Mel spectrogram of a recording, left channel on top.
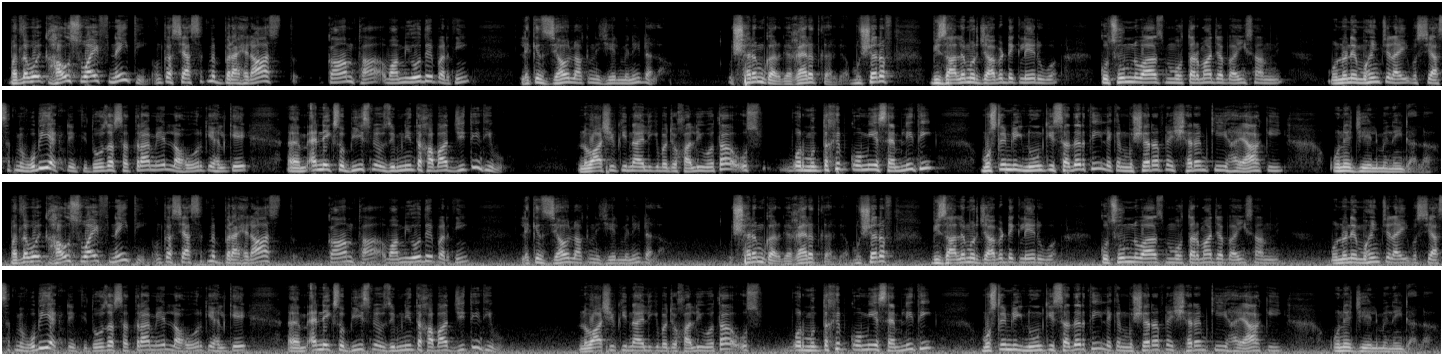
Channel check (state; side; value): noise; right; rumble, 11 dB below the sound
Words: مطلب وہ ایک ہاؤس وائف نہیں تھیں, ان کا سیاست میں براہ راست کام تھا, عوامی عہدے پر تھیں. لیکن ضیاء الحق نے جیل میں نہیں ڈالا, شرم کر گیا, غیرت کر گیا. مشرف بھی ظالم اور جابر ڈکلیئر ہوا. کلثوم نواز محترمہ جب آئیں سامنے, انہوں نے مہم چلائی, وہ سیاست میں وہ بھی ایکٹیو تھی. 2017 میں لاہور کے حلقے N120 میں ضمنی انتخابات جیتی تھی. وہ نواز شریف کی نااہلی کے بعد جو خالی ہوا تھا اس, اور منتخب قومی اسمبلی تھی, مسلم لیگ نون کی صدر تھی, لیکن مشرف نے شرم کی, حیا کی, انہیں جیل میں نہیں ڈالا.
